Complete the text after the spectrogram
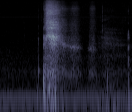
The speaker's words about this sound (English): Don't yawn at me.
